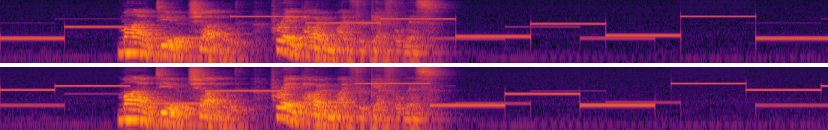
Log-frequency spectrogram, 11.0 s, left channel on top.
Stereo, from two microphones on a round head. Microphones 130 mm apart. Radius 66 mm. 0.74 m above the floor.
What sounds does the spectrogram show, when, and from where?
1.6 s a man speaking: 25° right (ahead or behind), 3 m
